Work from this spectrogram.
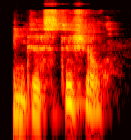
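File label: "interstitial", British English; pronunciations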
